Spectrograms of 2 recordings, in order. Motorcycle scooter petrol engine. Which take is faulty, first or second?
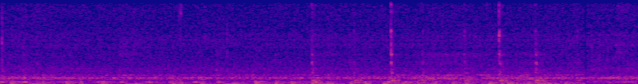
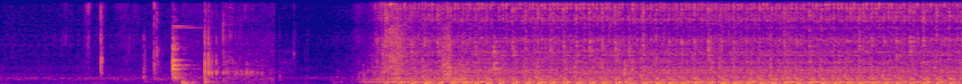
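first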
